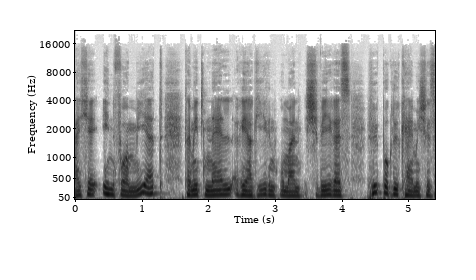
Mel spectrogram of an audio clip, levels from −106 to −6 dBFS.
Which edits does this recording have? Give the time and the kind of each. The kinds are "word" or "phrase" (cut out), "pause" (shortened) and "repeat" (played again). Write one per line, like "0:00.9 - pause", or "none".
0:01.9 - word
0:03.0 - word
0:03.4 - word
